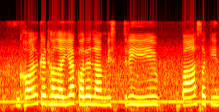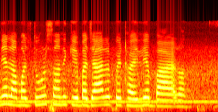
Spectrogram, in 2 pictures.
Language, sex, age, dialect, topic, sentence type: Bhojpuri, female, 18-24, Southern / Standard, agriculture, statement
